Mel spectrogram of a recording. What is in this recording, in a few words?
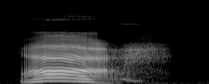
satisfied, Mage Voice; Mage Voice Pack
